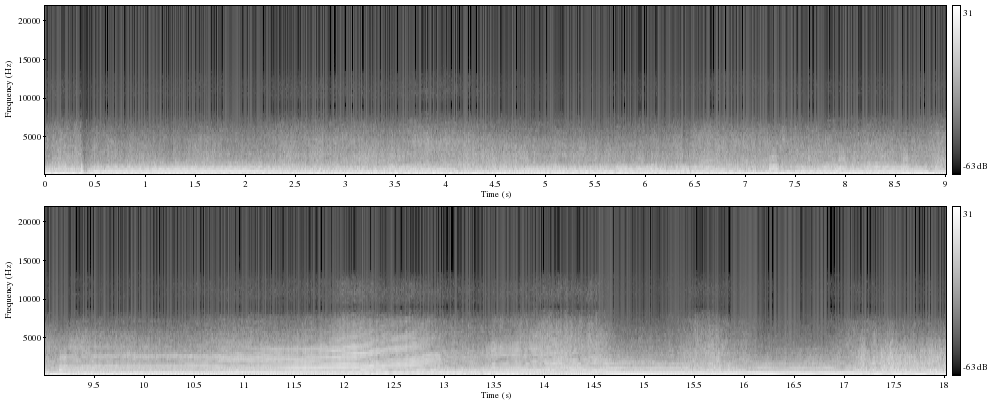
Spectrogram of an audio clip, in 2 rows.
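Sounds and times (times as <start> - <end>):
lower engine tone: 0.0 - 18.0.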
